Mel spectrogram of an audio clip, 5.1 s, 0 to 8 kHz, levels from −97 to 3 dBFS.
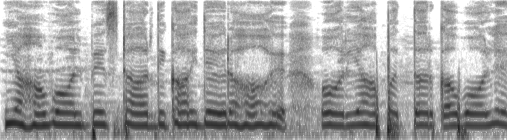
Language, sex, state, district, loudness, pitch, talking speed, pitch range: Hindi, female, Odisha, Khordha, -21 LUFS, 220 Hz, 165 wpm, 215-230 Hz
